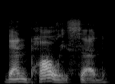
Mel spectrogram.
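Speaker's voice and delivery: plain reading voice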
